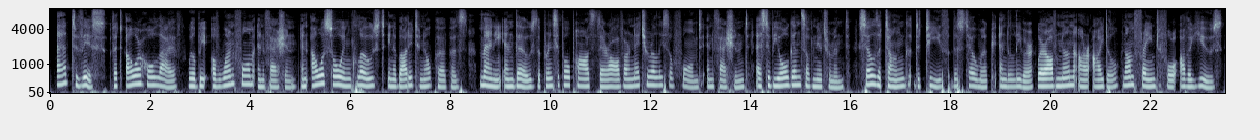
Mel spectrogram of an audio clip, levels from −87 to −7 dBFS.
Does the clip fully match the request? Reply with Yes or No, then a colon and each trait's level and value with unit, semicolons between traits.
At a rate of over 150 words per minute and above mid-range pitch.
Yes: average, 160 wpm; high, 200 Hz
